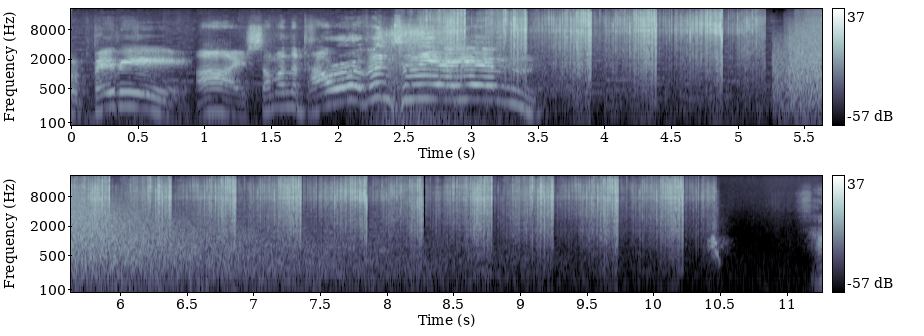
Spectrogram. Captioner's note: lightning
